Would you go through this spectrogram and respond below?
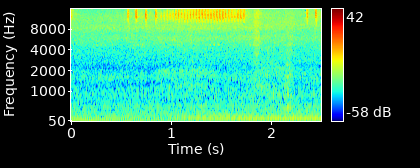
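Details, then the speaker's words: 2002 Chevrolet Trailblazer with a cylinder 3 misfire, idling after its coil was swapped to cylinder 2: low, steady, smooth idle with no stumbles, zero misfires and no check engine light. "well that's the best that sounded in a long time it's running smooth huh"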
